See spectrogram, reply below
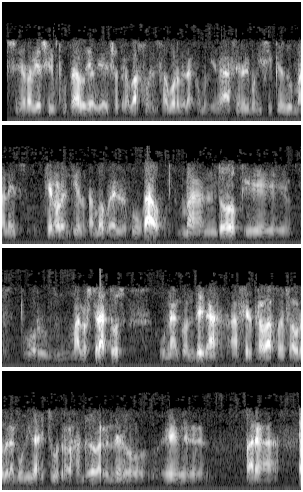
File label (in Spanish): noticias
